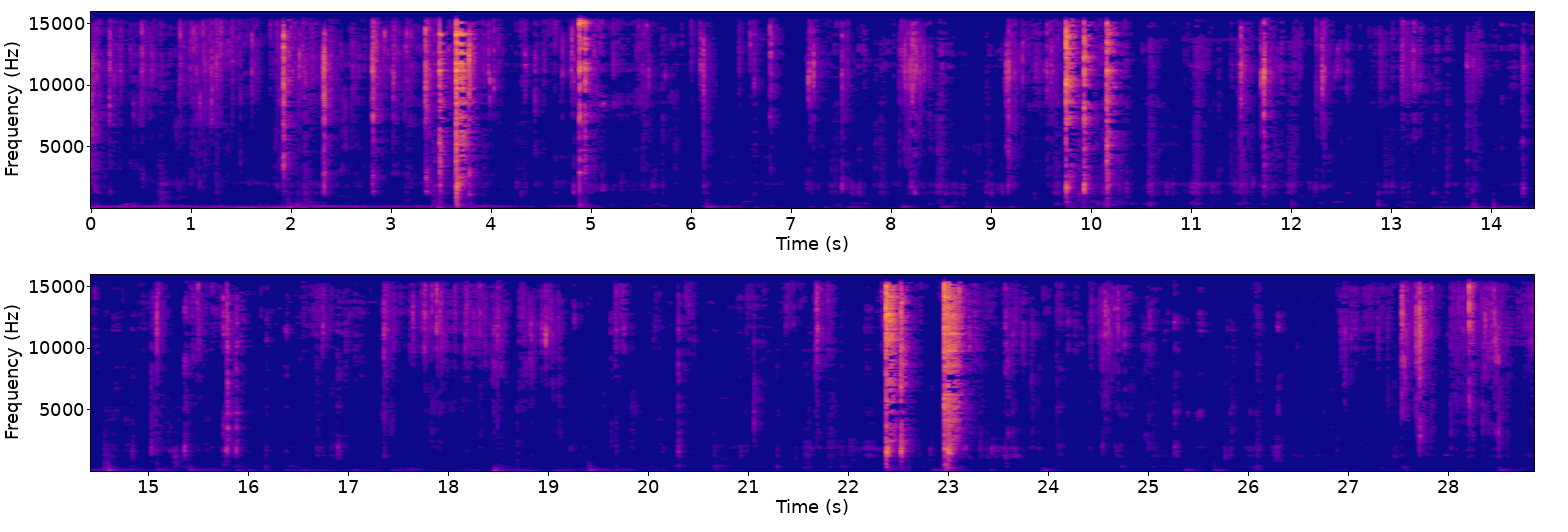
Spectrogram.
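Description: Close-miked chewing of smoked mackerel and boiled potatoes, soft mouth sounds broken by a few sharp clicks, two of them close together about two-thirds of the way through.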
